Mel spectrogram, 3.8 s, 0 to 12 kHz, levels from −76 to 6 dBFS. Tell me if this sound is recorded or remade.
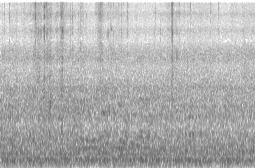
recorded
